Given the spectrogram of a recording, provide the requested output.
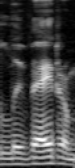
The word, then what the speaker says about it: levator: that lifts the eyelid called the levator muscle, spelled like the word elevator, but without the E.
